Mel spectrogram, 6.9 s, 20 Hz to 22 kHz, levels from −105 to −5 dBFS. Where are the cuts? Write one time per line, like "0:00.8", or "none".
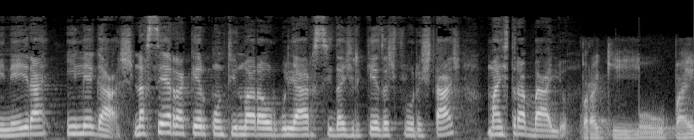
0:05.1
